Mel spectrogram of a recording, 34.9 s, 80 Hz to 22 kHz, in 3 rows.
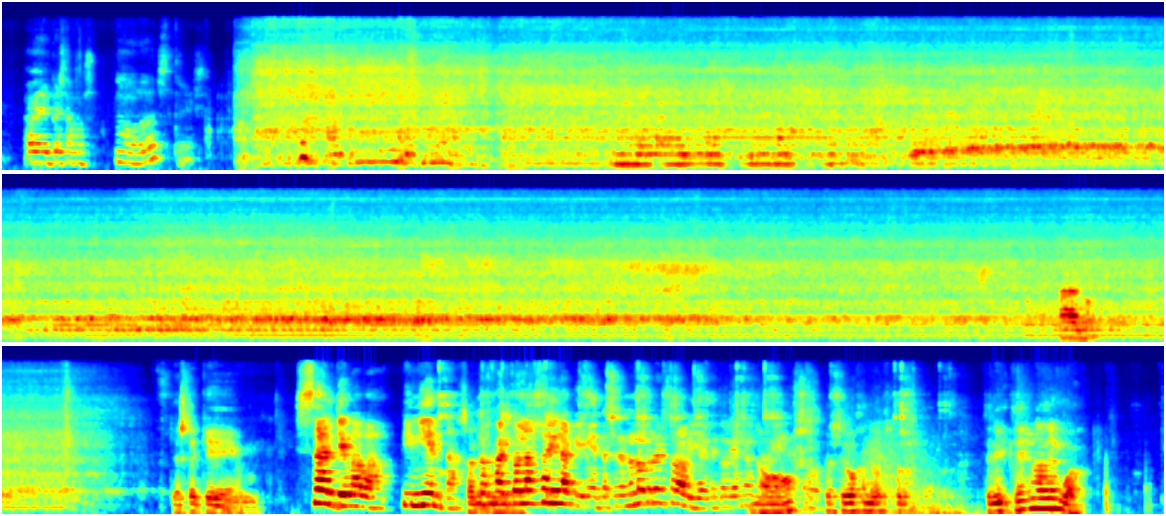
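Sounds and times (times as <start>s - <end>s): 
speech: 0.3s - 5.2s, 6.1s - 10.0s, 22.2s - 22.7s, 25.0s - 32.5s, 33.1s - 34.1s
kitchen blender motor whirring while mixing food: 2.2s - 24.8s.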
